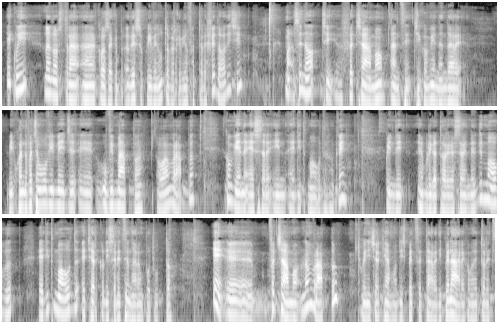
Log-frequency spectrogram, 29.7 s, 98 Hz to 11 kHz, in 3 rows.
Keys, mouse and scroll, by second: 6.5-10.0 drag, 14.8-16.8 drag, 17.6 a, 17.9 a.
